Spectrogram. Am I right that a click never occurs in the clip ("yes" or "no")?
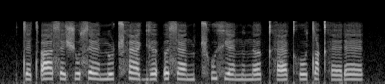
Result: yes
